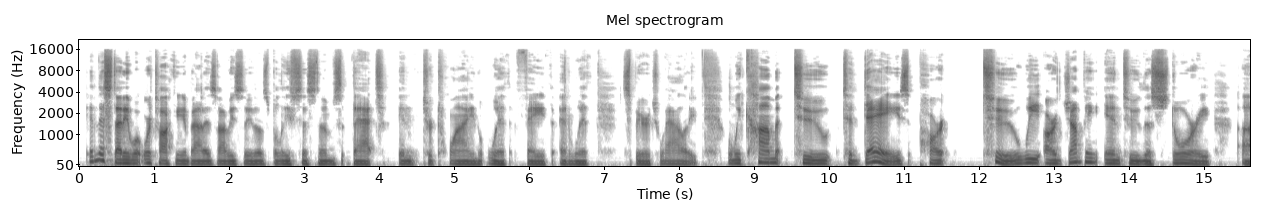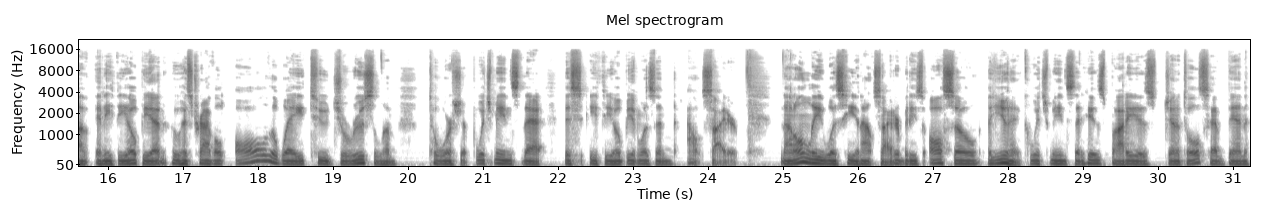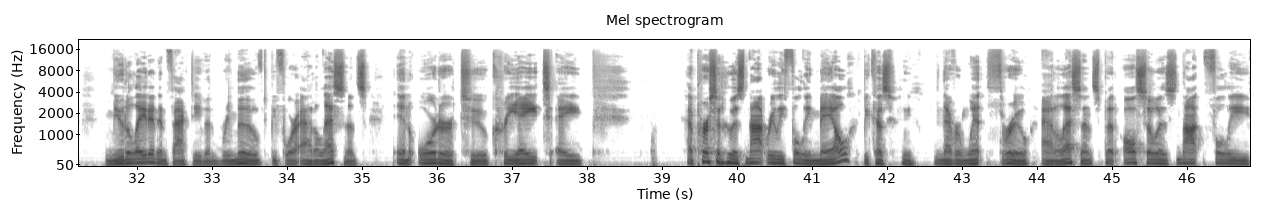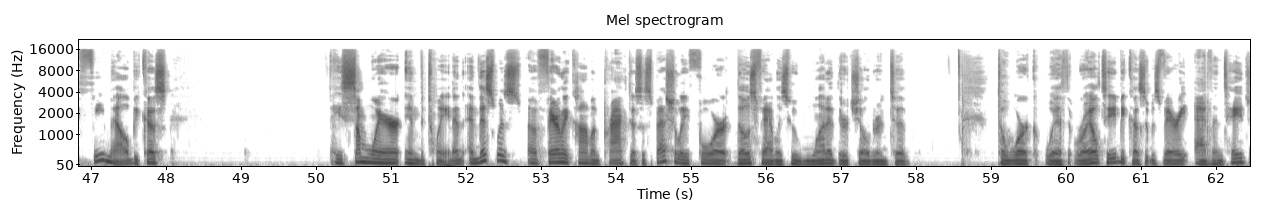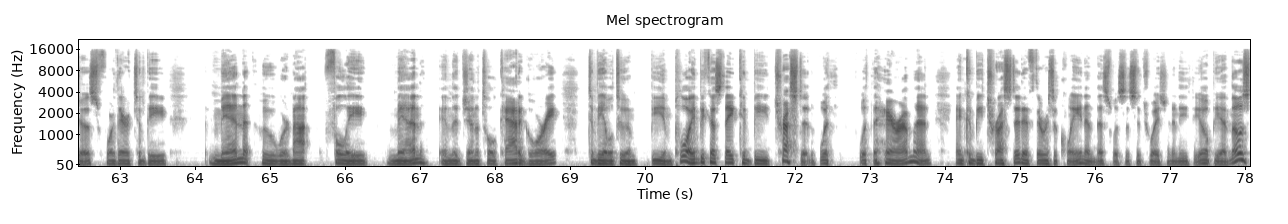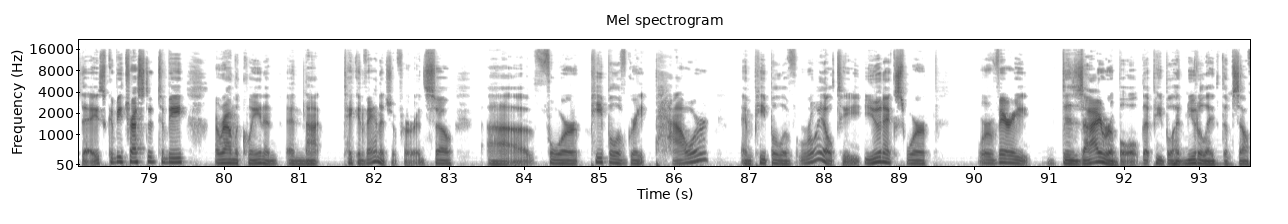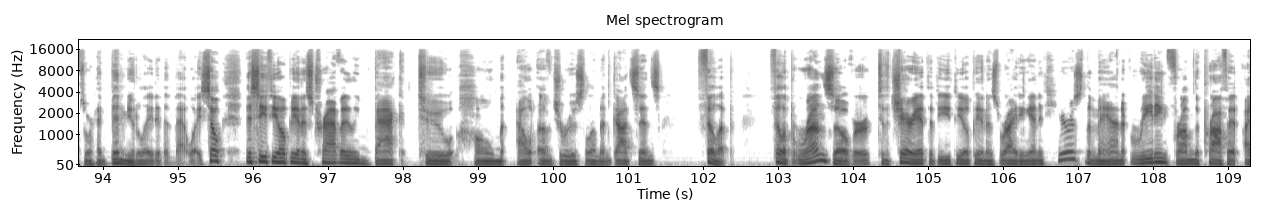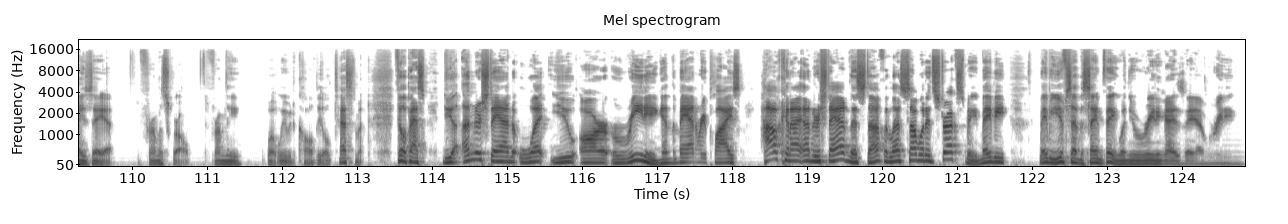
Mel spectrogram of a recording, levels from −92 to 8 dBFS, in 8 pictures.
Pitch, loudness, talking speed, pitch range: 90 Hz, -23 LUFS, 150 wpm, 85-110 Hz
